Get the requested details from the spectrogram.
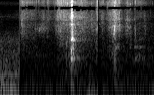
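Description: A knife slices through roast meat.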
